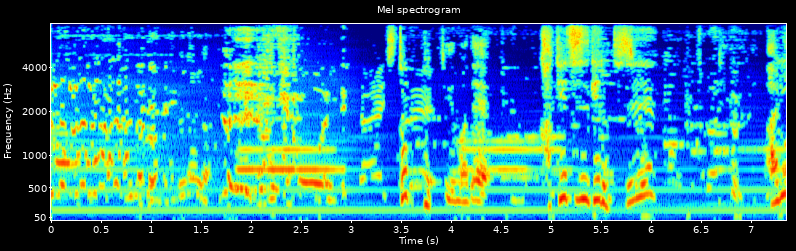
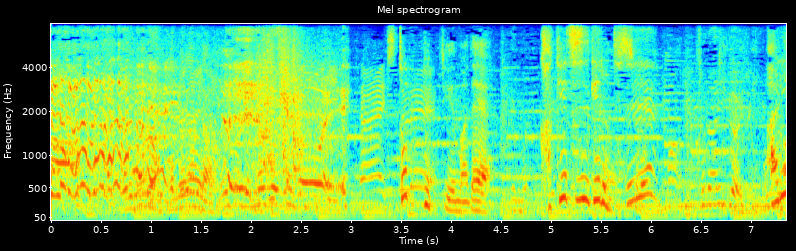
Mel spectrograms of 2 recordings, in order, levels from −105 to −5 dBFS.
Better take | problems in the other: second | noise reduction (classical method spectral subtraction)

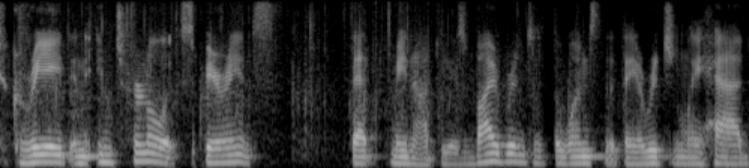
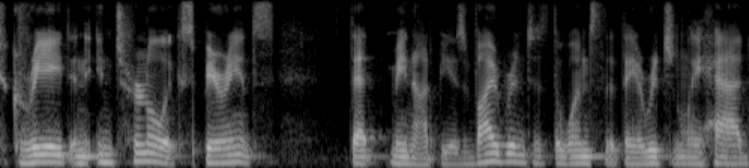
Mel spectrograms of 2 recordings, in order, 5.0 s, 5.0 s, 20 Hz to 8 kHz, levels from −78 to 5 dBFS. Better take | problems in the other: second | noise reduction (neural mask model RNNoise)

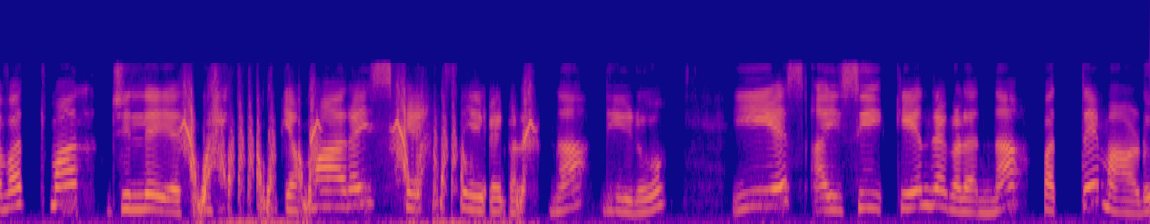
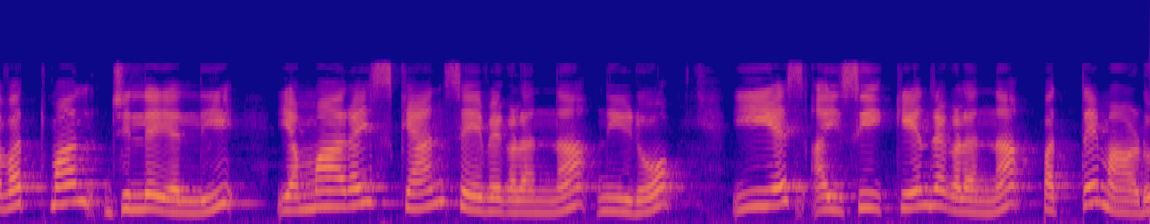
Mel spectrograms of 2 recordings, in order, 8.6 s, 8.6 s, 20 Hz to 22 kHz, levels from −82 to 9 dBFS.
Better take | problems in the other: second | noise reduction (neural diffusion model UNIVERSE++)

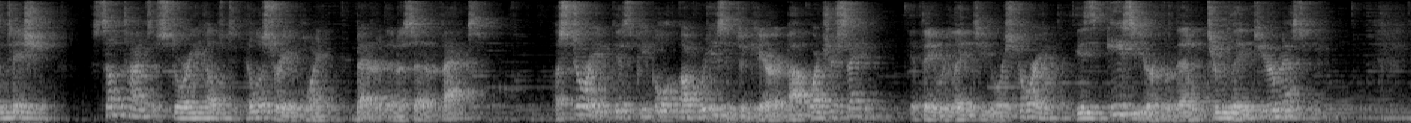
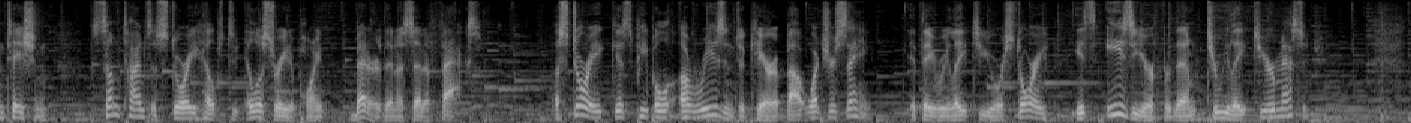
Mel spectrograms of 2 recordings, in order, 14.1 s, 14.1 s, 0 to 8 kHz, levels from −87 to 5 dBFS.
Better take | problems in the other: second | noise reduction (neural separator model SepFormer DNS4)

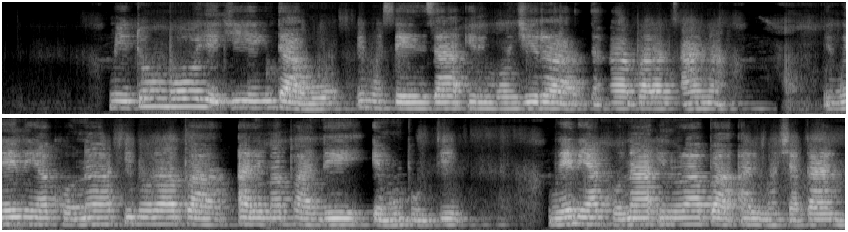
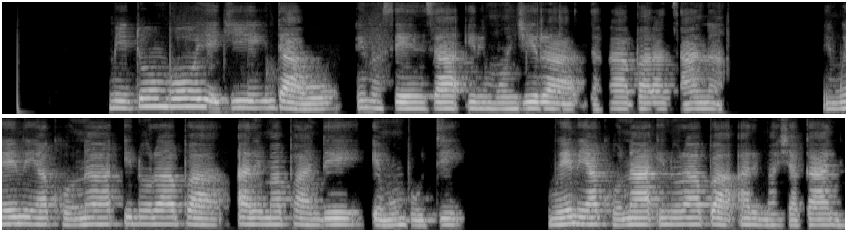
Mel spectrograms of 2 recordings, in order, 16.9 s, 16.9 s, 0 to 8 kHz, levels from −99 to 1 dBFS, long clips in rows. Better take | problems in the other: second | noise reduction (neural separator model SepFormer DNS4)

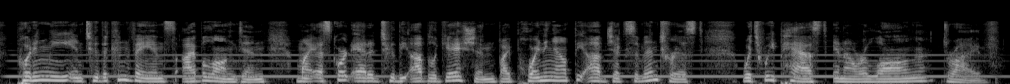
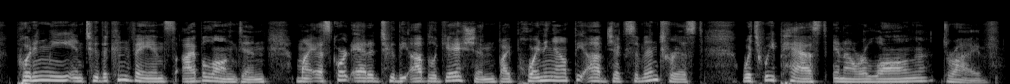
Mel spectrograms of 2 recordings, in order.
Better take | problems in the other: second | background sound (Wind instrument, woodwind instrument); 14 dB below the speech

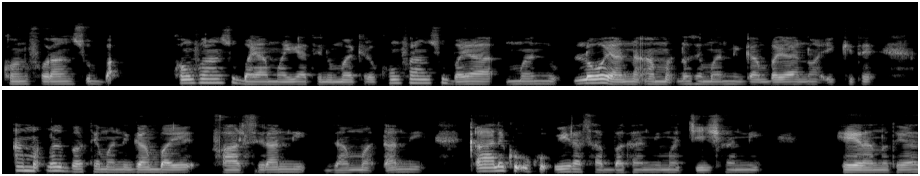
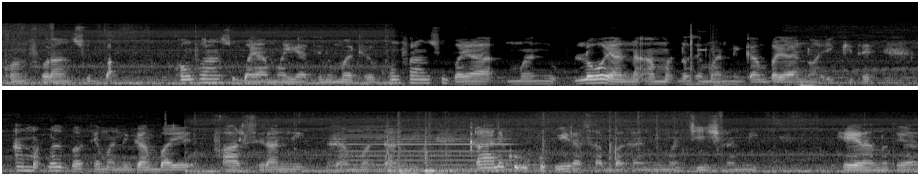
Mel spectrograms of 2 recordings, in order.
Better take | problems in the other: first | background sound (Bowed string instrument + Printer); 6 dB below the speech

